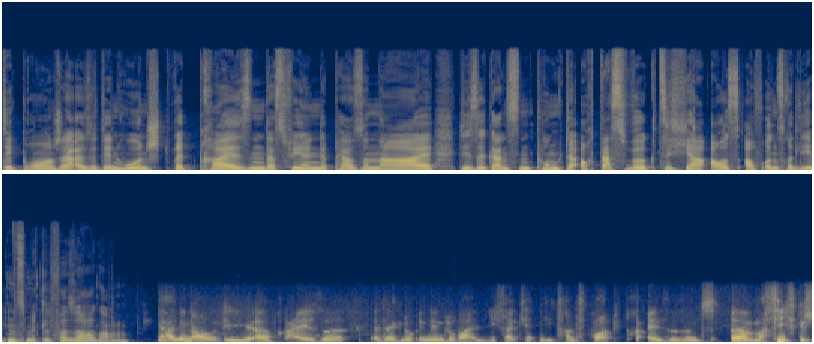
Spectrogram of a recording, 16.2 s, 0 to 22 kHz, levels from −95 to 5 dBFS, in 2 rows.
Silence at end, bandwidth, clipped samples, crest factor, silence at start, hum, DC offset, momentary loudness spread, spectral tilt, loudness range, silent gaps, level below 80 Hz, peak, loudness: 0 s; 16 kHz; under 0.1%; 20 dB; 0 s; none; under 0.1%; 12 LU; -5 dB/octave; 6 LU; none; -62 dBFS; -4 dBFS; -24 LUFS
